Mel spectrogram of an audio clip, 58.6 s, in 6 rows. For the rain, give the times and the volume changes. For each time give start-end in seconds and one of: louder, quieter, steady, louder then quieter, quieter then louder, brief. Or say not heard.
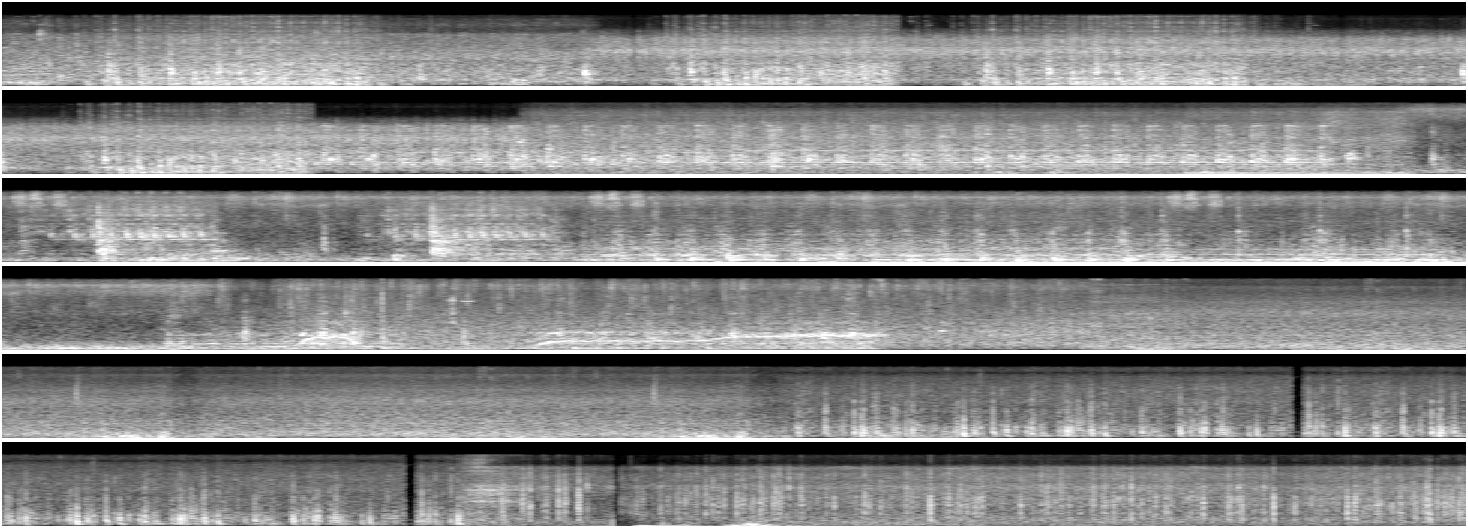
0.0-58.5 steady.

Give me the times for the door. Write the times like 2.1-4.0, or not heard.
8.2-9.2, 20.2-21.8, 44.5-45.5.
